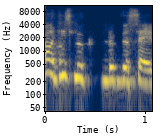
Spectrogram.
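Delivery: ordinary talk, nothing marked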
